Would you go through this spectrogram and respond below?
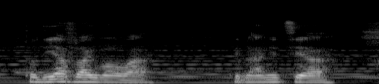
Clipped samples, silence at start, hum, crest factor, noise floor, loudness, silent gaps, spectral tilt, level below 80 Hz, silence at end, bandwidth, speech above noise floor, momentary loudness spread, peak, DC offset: under 0.1%; 0 s; none; 16 dB; -49 dBFS; -28 LUFS; none; -7.5 dB/octave; -58 dBFS; 0 s; 8.2 kHz; 22 dB; 15 LU; -12 dBFS; under 0.1%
